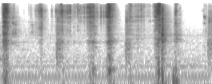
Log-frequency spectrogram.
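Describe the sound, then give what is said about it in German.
Scissors snip through the seal of a Windows software box in a series of crisp, irregular cuts, several bright clicks over about two seconds, with a faint steady hum underneath. “Ich habe das Siegel durchtrennt.”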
